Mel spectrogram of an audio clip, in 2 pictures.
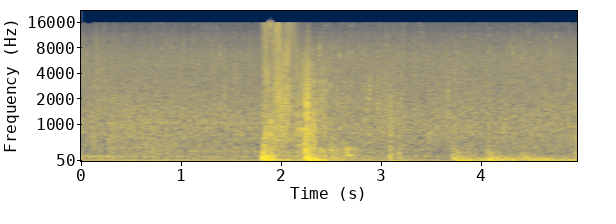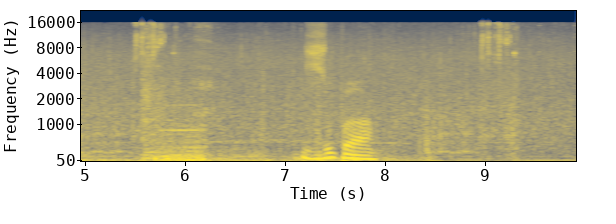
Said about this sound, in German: Der Regen stört ein bisschen gerade.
